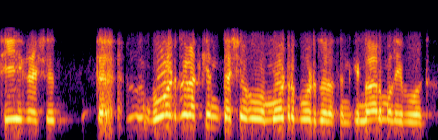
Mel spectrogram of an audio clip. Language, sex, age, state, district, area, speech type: Kashmiri, male, 30-45, Jammu and Kashmir, Bandipora, rural, conversation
